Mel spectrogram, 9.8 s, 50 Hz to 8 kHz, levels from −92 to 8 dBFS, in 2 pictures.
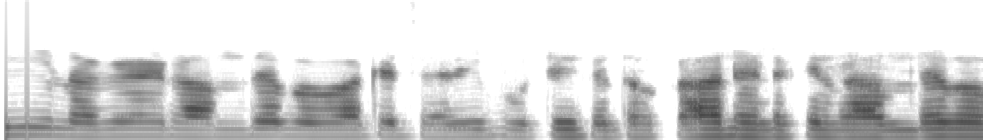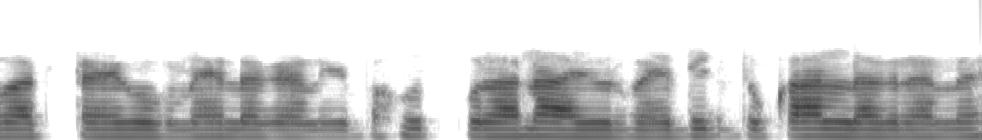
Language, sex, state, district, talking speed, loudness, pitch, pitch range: Magahi, male, Bihar, Lakhisarai, 165 wpm, -28 LUFS, 145 Hz, 145-150 Hz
